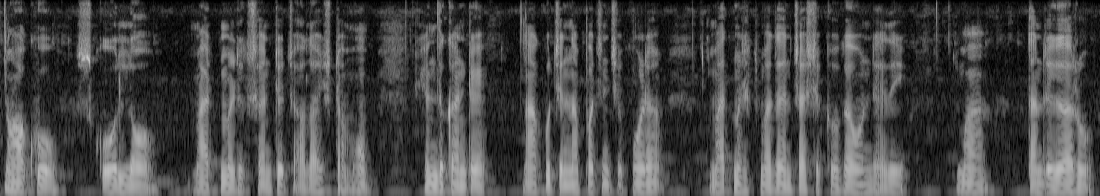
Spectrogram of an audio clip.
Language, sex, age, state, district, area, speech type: Telugu, male, 18-30, Andhra Pradesh, Vizianagaram, rural, spontaneous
